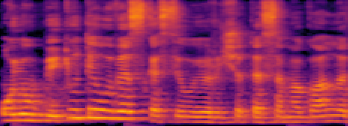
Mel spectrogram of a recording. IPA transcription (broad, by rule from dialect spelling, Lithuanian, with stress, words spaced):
oː jɛʊ ˈbʲɪtʲuː tɐɪ jɛʊ ˈʋʲɪskɐs ˈjɛʊ ɪr ˈʃʲɪtɐ sɐmɐˈɡoːnʊ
